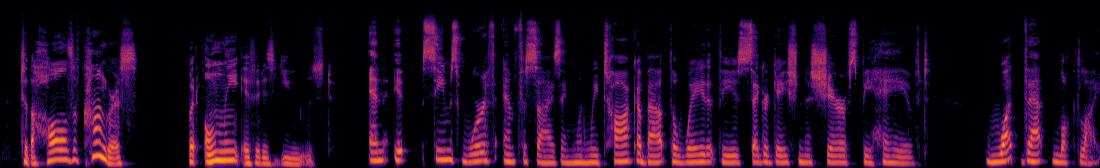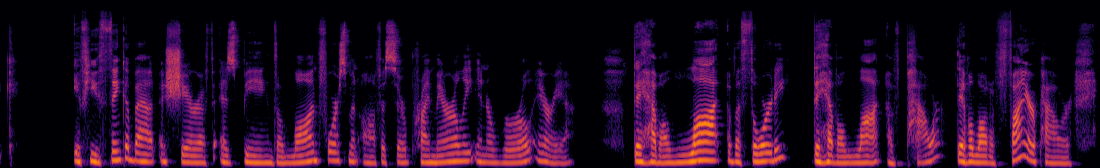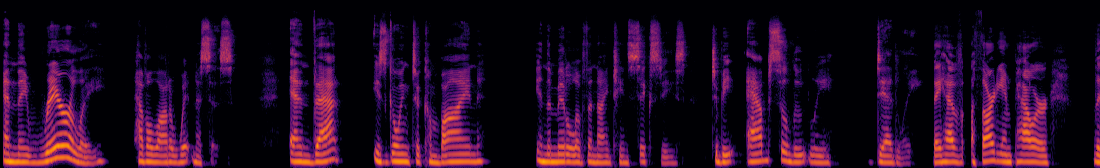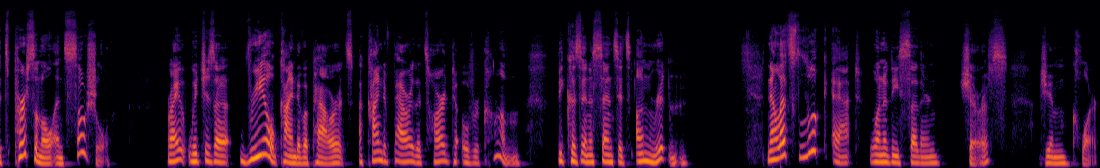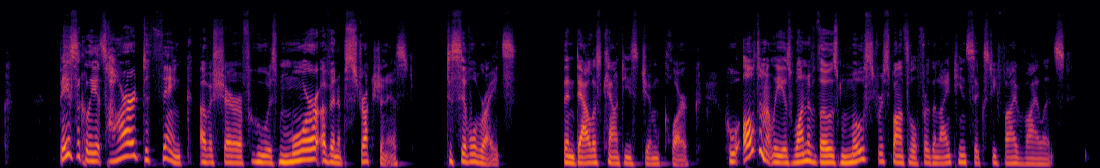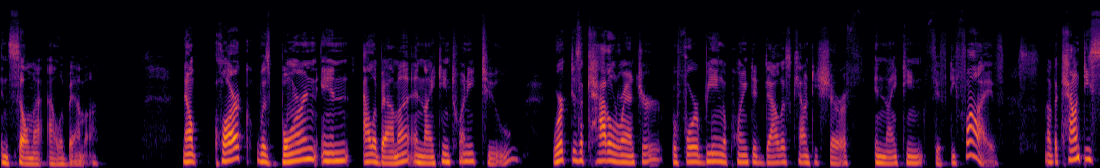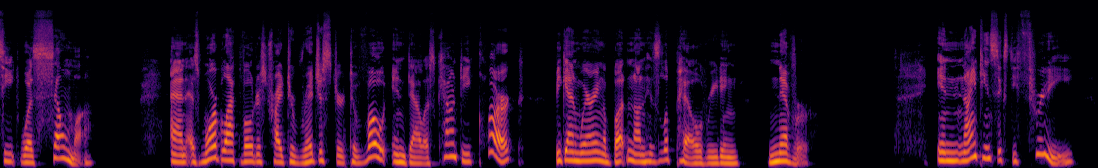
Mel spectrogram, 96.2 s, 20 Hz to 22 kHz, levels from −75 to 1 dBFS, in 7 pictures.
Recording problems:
none

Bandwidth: 17 kHz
